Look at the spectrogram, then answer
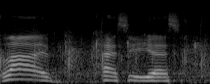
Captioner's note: audience clapping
